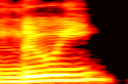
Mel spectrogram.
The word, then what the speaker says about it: Louis: yeah I guess he's thinking hello uis but pronounced Louie Louie is that he is acceptable and now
